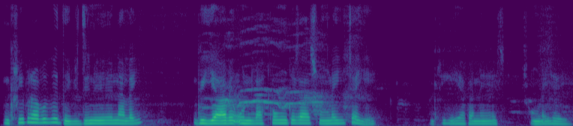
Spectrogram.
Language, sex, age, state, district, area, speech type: Bodo, male, 60+, Assam, Chirang, rural, spontaneous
